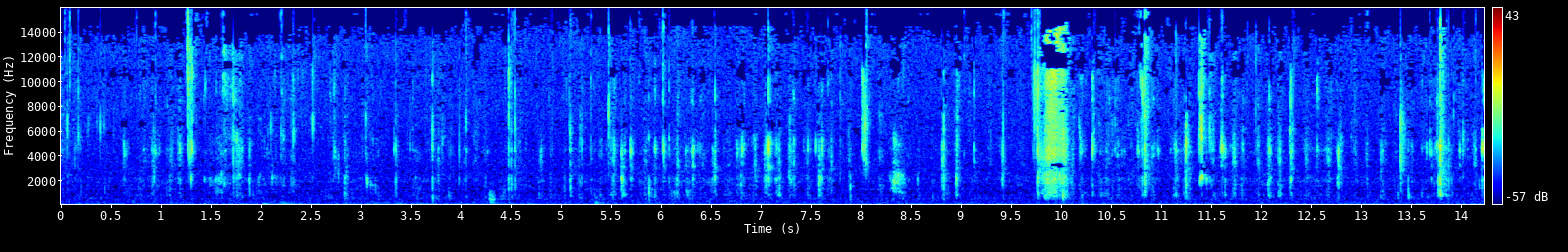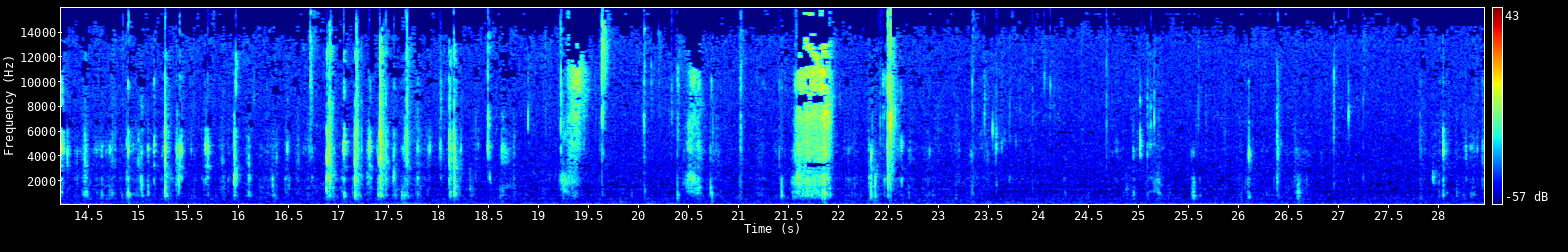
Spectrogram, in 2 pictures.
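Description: Close chewing and crunching of fried chicken coated in onion and a mayonnaise-based sauce, small crackly bites throughout, with two louder crackles, one about a third of the way in and one about three quarters in.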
